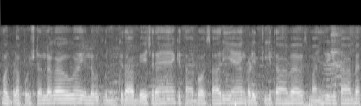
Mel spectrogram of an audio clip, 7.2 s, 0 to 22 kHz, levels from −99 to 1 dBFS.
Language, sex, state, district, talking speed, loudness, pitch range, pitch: Hindi, male, Madhya Pradesh, Katni, 190 wpm, -14 LUFS, 115-140 Hz, 130 Hz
